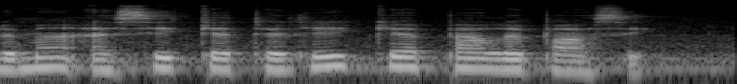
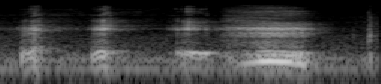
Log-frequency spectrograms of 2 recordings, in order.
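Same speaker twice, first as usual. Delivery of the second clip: bright laugh; 8 semitones higher, 5 dB louder than usual. Real, not acted. Laughs at the reading.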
